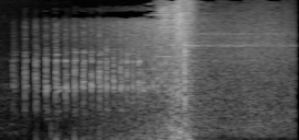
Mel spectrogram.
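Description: Animated-logo sound effect: a rapid run of ticks that speeds up into a rising whoosh, peaking in a deep boom about a second and a half in, then fading with a lingering tail.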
